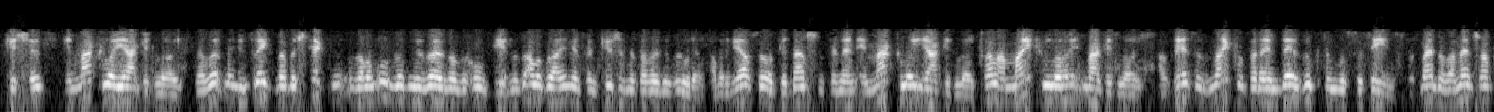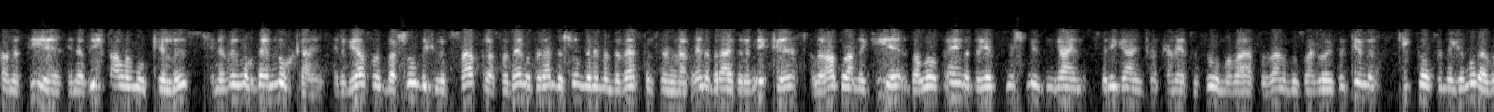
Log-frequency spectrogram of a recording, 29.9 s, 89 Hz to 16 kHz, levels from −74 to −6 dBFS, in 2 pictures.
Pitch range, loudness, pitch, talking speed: 130-155 Hz, -19 LUFS, 145 Hz, 250 wpm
